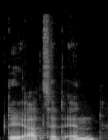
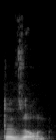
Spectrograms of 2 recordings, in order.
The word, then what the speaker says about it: DAZN: DAZN, D-A-Z-N, DAZN oft auch genannt, aber eigentlich DAZN ausgesprochen, ist ja so eine Art Netflix für Sport.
